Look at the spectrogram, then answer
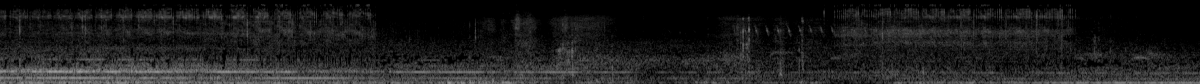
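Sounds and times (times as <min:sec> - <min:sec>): fishing reel ratchet clicks: 0:00.0 - 0:03.9, 0:07.5 - 0:11.0.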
